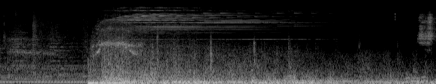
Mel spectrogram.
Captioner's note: humming along; thunder as Alesta screams and dies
